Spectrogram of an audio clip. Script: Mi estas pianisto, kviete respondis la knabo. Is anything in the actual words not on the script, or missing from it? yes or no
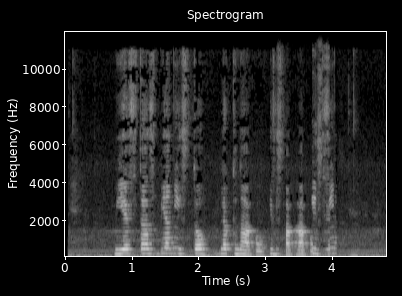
yes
